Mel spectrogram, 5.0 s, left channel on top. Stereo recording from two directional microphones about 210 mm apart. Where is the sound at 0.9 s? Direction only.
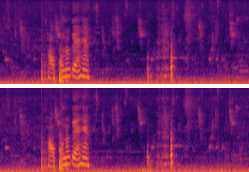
25° right (ahead or behind).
